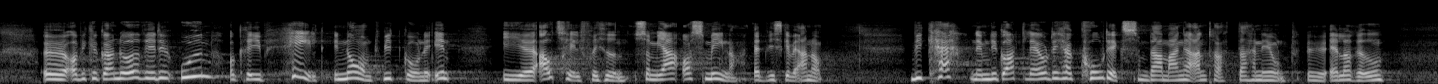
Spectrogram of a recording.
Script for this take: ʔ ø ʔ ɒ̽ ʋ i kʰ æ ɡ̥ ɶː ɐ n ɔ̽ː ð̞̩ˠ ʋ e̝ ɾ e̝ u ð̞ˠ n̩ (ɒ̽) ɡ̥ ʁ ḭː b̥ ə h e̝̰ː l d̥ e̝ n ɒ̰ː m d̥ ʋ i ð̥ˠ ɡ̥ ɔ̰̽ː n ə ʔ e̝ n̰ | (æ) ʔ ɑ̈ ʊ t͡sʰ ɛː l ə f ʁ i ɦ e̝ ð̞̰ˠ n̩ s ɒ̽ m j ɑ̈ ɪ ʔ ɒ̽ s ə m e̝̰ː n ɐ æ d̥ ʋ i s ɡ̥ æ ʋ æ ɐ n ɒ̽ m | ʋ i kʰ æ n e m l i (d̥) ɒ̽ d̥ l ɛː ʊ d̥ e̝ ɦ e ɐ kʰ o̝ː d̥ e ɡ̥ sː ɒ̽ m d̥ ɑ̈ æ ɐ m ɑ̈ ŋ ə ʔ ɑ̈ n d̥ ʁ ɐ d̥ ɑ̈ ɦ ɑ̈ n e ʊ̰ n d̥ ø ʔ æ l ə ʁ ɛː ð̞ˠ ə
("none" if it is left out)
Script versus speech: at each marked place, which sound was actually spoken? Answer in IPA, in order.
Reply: ɒ̽, i, ɡ̥

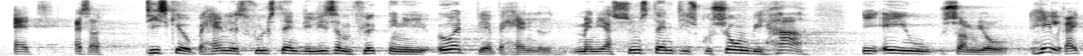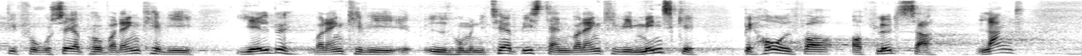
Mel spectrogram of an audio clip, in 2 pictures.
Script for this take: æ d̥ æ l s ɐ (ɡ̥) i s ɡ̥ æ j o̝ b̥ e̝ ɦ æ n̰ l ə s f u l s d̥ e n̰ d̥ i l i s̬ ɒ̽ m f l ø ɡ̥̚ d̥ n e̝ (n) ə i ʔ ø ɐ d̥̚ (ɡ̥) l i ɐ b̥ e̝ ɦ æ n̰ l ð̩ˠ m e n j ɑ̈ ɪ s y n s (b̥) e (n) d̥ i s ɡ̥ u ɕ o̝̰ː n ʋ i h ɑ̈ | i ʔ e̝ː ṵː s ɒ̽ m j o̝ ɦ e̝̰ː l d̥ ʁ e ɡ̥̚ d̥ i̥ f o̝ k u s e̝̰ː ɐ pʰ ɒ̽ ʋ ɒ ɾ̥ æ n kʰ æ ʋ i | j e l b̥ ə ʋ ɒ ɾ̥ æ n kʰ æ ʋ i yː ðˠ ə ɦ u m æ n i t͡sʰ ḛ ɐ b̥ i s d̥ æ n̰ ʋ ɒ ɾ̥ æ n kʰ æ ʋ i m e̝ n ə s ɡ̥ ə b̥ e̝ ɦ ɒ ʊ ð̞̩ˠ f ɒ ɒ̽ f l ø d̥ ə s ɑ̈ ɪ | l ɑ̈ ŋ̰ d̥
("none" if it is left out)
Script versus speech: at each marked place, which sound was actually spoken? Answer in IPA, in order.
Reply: d̥, ŋ, b̥, d̥, n

